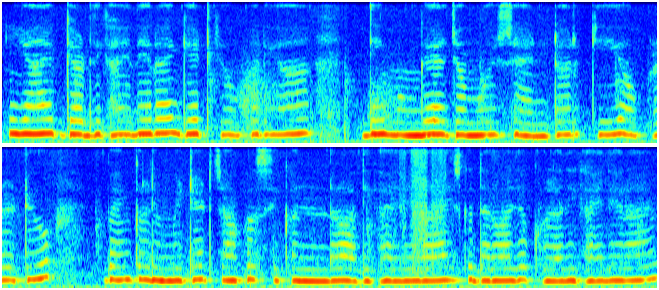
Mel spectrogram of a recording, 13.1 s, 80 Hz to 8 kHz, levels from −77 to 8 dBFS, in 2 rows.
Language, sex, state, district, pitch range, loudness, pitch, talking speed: Hindi, female, Bihar, Jamui, 250-275 Hz, -13 LUFS, 260 Hz, 145 wpm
